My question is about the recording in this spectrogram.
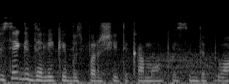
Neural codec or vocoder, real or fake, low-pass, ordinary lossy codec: none; real; 7.2 kHz; Opus, 24 kbps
